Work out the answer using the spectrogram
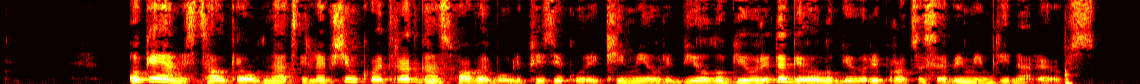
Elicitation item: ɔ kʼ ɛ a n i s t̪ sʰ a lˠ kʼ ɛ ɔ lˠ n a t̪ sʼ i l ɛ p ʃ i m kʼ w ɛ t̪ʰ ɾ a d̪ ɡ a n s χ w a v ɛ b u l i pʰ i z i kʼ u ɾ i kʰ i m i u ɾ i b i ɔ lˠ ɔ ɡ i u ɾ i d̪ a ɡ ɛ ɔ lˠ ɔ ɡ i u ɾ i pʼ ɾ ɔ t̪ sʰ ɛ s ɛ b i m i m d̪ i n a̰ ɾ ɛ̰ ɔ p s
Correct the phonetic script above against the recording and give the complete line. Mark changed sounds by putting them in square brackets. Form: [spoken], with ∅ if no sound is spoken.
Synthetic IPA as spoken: ɔ kʼ ɛ a n i s t̪ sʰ a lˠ kʼ ɛ [u] lˠ n a t̪ sʼ i l ɛ p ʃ i m kʼ w ɛ t̪ʰ ɾ a d̪ ɡ a n s χ w a v ɛ b u l i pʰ i z i kʼ u ɾ i kʰ i m i u ɾ i b i ɔ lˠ ɔ ɡ i u ɾ i d̪ a ɡ ɛ ɔ lˠ ɔ ɡ i u ɾ i pʼ ɾ ɔ t̪ sʰ ɛ s ɛ b i m i m d̪ i n a̰ ɾ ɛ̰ ɔ p s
